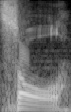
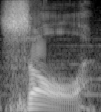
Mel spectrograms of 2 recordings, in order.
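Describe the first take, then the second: First: The word is said like English 'soul'. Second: The word is said as 'sol', not 'soul'. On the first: The speaker calls it wrong. "Not soul" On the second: The speaker calls it right.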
